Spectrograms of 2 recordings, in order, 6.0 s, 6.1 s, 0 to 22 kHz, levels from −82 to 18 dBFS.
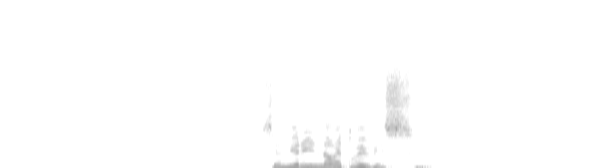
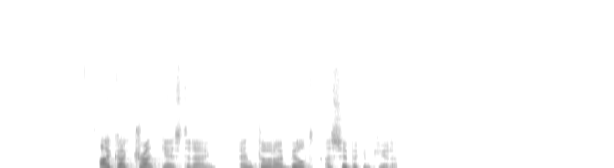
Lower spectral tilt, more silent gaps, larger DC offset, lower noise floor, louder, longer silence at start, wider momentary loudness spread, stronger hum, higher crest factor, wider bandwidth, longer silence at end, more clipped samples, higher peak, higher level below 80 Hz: second, -4 dB/octave vs -6.5 dB/octave; neither; neither; about the same, under -90 dBFS vs -87 dBFS; second, -54 LUFS vs -45 LUFS; first, 2.65 s vs 1 s; second, 10 LU vs 17 LU; neither; second, 20 dB vs 26 dB; first, 16 kHz vs 13.5 kHz; second, 1.65 s vs 2.2 s; neither; second, -40 dBFS vs -22 dBFS; about the same, -86 dBFS vs -86 dBFS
